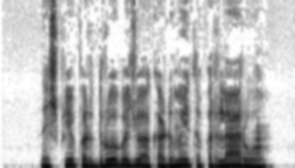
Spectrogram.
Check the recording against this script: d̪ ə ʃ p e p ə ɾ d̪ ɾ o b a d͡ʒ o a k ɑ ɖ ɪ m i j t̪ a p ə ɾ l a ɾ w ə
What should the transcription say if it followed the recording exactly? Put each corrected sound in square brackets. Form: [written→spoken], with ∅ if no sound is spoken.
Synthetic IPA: d̪ ə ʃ p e p ə ɾ d̪ ɾ o b a d͡ʒ o a k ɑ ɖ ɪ m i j t̪ a p ə ɾ l [a→ɑ] ɾ w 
